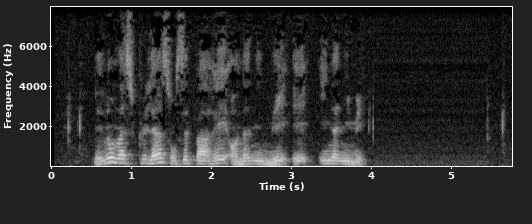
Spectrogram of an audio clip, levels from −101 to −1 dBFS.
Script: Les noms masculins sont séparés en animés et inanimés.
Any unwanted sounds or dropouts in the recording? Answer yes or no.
no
